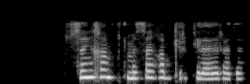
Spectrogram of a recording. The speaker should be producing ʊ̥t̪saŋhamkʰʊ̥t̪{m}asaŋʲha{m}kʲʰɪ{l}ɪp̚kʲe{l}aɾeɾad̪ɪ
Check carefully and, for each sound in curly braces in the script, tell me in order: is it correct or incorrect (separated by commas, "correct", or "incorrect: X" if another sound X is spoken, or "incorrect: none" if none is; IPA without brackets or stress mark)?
correct, correct, incorrect: ɾ, correct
